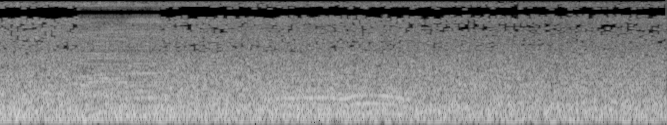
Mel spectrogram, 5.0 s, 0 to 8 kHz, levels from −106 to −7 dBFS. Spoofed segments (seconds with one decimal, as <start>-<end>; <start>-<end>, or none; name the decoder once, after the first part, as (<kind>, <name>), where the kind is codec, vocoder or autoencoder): 0.6-1.2 (codec, SNAC)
